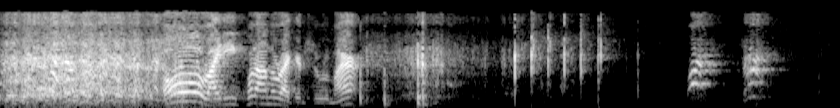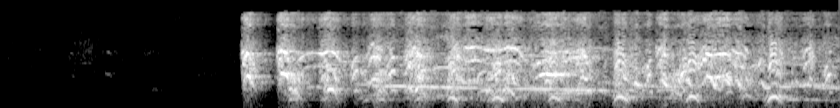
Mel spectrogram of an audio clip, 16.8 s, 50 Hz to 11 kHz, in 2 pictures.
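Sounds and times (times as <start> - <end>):
laughter: 0.0 - 2.3, 12.0 - 16.8
speech: 2.1 - 3.9
dog barking and whining frantically: 6.9 - 7.9, 10.8 - 16.8.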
